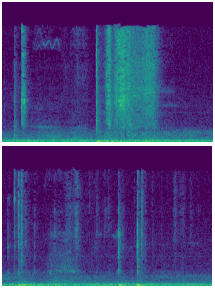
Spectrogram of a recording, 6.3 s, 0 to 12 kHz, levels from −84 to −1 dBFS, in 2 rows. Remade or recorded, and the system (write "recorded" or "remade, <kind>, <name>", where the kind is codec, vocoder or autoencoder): recorded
